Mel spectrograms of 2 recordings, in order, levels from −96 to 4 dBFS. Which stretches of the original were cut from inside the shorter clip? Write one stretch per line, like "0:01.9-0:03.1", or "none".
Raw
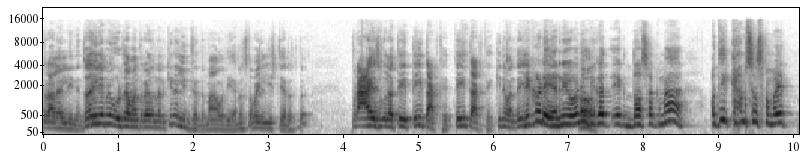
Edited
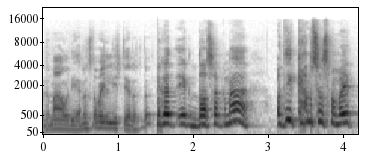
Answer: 0:03.6-0:07.3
